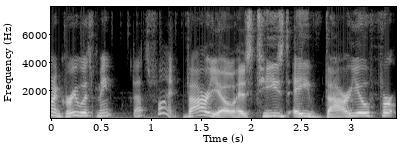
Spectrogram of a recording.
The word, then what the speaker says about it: Varjo: with me that's fine vario has teased a vario for all message ahead of the new reveal and i was told that that's how i'm supposed to pronounce it ahead of an announcement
